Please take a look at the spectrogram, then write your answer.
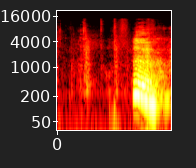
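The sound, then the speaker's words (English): A few crisp, crackly crunches of someone biting and chewing ridged potato chips, quiet and irregular, followed by a loud hummed voice. “They've got a good crunch to them, too, mm-hmm. with that ridge texture.”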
